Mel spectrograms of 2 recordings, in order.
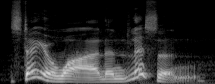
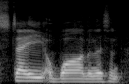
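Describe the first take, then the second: First: It is said in a Deckard Cain voice. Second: It is said in his normal voice.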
